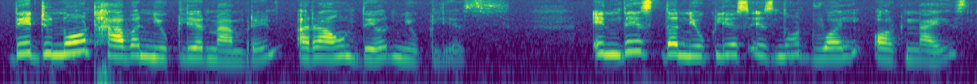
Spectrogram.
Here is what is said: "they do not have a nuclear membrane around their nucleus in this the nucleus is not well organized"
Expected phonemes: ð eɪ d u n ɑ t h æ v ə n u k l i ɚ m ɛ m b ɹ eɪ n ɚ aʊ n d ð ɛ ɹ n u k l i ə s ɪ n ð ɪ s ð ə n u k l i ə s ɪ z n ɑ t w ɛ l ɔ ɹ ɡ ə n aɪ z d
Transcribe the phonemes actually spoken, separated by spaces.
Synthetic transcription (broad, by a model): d eɪ d u n ɑ t h æ v ə n u k l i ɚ m ɛ m b ɹ eɪ n ɚ aʊ n d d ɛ ɹ n u k l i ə s ɪ n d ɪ s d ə n u k l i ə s ɪ z n ɑ t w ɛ l ɔ ɹ ɡ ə n aɪ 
